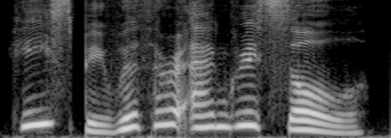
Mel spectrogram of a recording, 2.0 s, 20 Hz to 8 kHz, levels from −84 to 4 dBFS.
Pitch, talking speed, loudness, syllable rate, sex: 230 Hz, 185 wpm, -16 LUFS, 4.6 syllables/s, female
